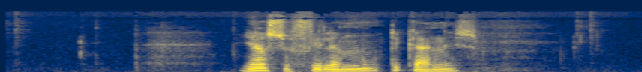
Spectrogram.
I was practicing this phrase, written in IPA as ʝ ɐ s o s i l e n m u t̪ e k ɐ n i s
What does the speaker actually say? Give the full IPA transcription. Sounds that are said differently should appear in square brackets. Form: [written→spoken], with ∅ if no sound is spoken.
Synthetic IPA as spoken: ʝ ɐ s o [s→f] i l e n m u t̪ [e→i] k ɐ n i s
